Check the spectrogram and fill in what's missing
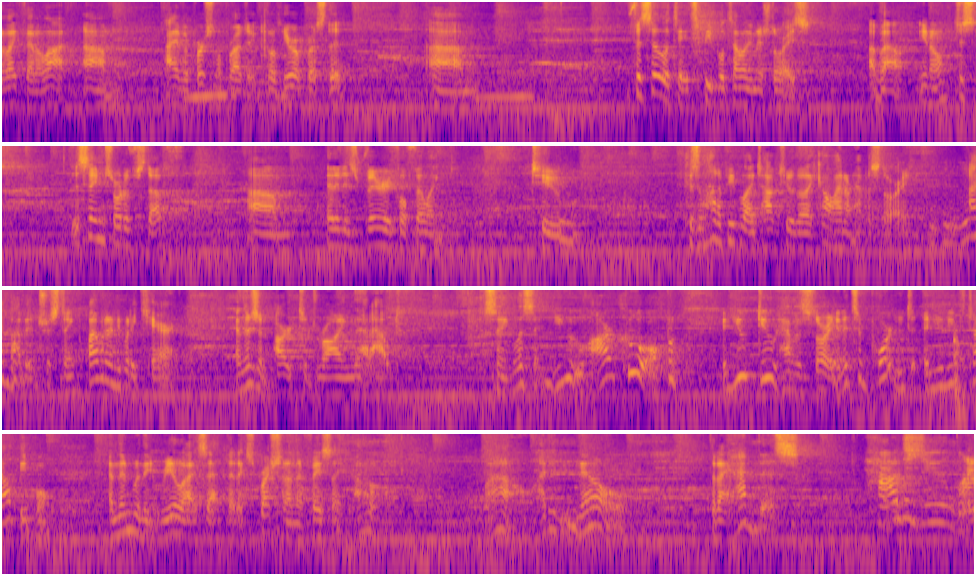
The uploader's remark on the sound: WordCamp Birmingham Hallway Chats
